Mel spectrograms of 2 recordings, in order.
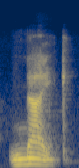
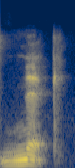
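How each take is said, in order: First: The vowel is long, like in 'bike'. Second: The vowel is short, like in 'sit'. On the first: The speaker calls it wrong. "This is not Nike" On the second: The speaker calls it right. "All of these words have short vowels"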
